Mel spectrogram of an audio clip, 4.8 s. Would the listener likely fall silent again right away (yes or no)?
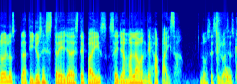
no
